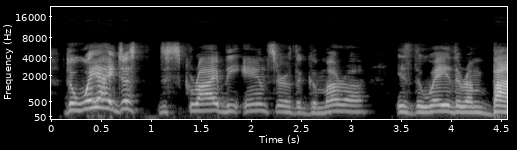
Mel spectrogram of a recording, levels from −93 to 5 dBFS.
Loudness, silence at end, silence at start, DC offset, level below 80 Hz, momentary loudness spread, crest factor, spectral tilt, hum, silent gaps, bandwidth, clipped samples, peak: -26 LUFS; 0 s; 0.15 s; under 0.1%; -68 dBFS; 13 LU; 24 dB; -3.5 dB/octave; none; none; 7.2 kHz; under 0.1%; -2 dBFS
